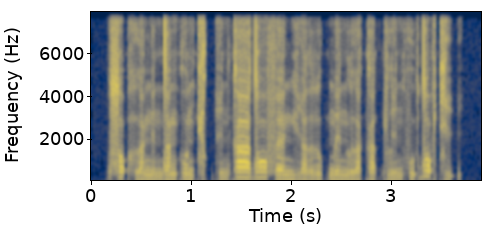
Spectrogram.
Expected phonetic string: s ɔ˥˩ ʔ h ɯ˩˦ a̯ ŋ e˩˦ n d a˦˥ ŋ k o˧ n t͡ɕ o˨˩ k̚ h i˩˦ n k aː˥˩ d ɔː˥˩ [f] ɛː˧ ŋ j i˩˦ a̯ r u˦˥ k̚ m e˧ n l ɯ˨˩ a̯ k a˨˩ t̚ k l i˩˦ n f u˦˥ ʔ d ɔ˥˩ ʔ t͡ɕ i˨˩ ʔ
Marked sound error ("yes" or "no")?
no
